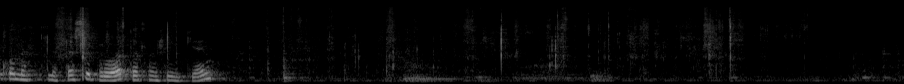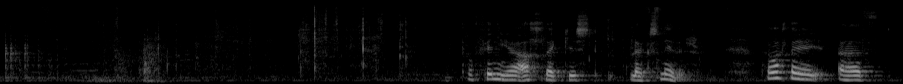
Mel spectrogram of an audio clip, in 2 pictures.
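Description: Paper rustles and creases as hands fold it.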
